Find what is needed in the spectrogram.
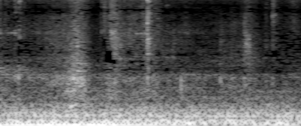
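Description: Low steady hum of a car idling, heard inside the cabin while stopped in traffic, with a few faint clicks around half a second to a second in.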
